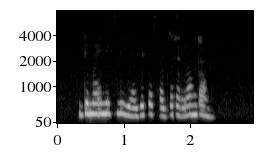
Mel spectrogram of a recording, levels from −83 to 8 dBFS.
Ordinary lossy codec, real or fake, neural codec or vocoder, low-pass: none; fake; vocoder, 44.1 kHz, 128 mel bands every 256 samples, BigVGAN v2; 7.2 kHz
